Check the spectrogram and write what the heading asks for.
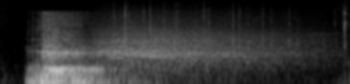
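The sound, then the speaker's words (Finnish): A single loud lion roar bursts out with a deep, rumbling growl, then fades into a long, breathy tail over a few seconds. No voices accompany it. “Kaksi leijonaa.”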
